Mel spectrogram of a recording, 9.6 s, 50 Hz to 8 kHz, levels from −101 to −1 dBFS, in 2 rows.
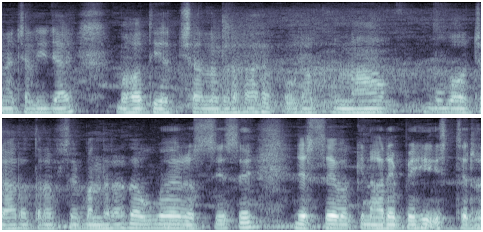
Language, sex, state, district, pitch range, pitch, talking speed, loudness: Hindi, male, West Bengal, Kolkata, 100-110 Hz, 105 Hz, 170 wpm, -20 LUFS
